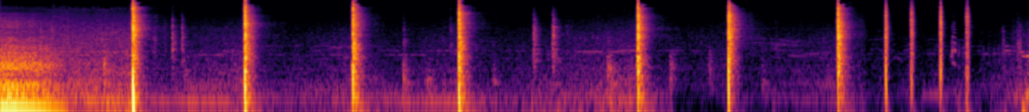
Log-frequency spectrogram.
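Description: Hammer blows on a handled hot chisel set against a red-hot leaf-spring-steel golok blade on a small anvil: sharp ringing strikes about a second apart, then a quick run of lighter strikes near the end. A steady rushing noise stops within the first second.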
